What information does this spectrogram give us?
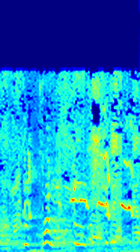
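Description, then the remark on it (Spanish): A dog yelps repeatedly in short, high-pitched cries that rise and fall quickly, moderately loud, with some low background noise underneath. “parece que tus niñas están, pero muy entretenidas con los perritos.”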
